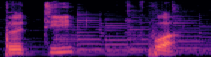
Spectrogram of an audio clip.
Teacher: sans prononcer la t de petit poids et non petite poid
